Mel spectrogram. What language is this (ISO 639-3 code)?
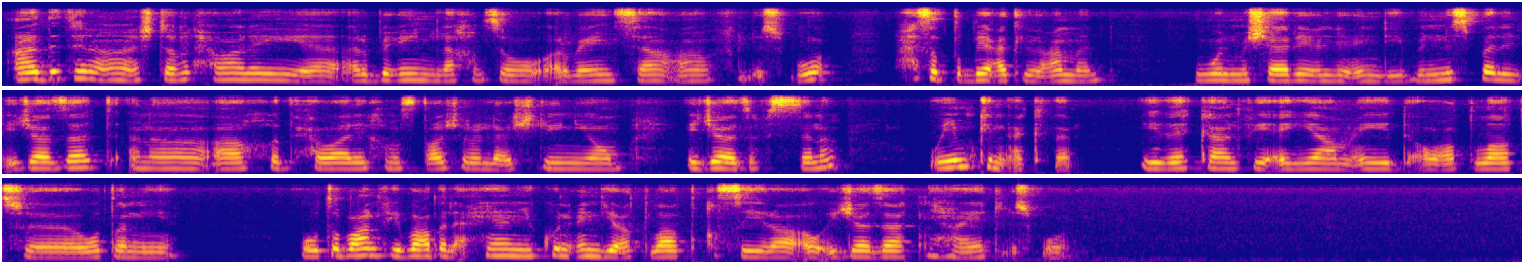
acx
